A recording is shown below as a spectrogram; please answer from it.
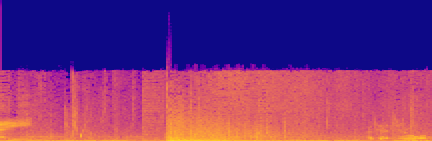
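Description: A grenade blows up in the video game We Happy Few, a sudden loud blast that rolls into a long rumbling tail, with game voices talking over the moments before and after it.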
